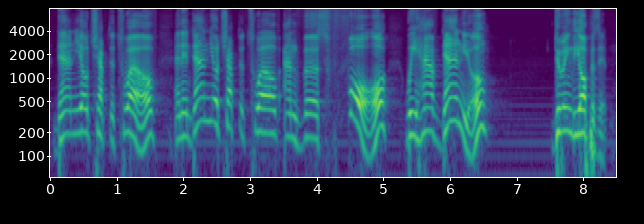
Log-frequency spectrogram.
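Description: Over a quiet background, a man with a British accent speaks very slowly in a high pitch. His intonation is lively. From England, child of immigrant parents. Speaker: preacher. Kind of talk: sermon. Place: church. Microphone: lapel.

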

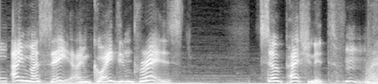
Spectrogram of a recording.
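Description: A female-sounding voice in a put-on character voice speaks high in pitch at a fairly slow pace, with clear background noise.

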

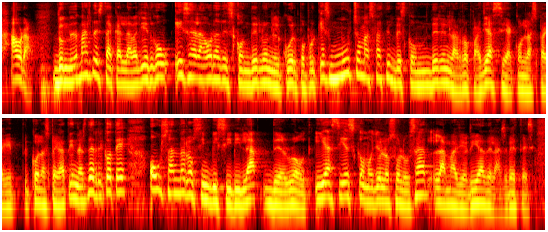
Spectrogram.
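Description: A man's fairly high voice with very wide pitch swings, at a fairly quick pace against a quiet background. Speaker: photography and video educator; video educator. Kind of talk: tutorial. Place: studio. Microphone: lapel.

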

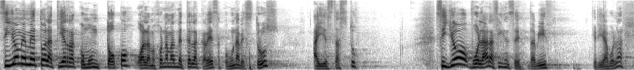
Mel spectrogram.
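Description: A man speaks with a high pitch and very wide pitch swings at a fairly quick pace. He leaves long, frequent pauses. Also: quiet background. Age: 50s. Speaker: pastor; preacher. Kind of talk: sermon. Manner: halting. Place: church.

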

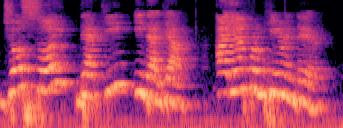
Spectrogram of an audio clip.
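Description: Strong room echo surrounds a woman speaking at an extremely high pitch. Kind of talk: spoken word poetry. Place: stage. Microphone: pa.

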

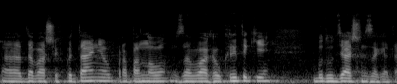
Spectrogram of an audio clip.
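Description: A man with a fairly high pitch, a dark, mellow tone, and a somewhat breathy quality, at a moderate pace with monotone, flat intonation and audible room echo. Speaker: opposition politician, diplomat. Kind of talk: formal speech. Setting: conference stage with audience.

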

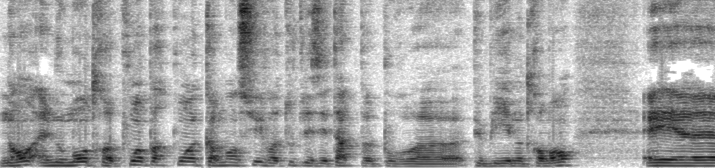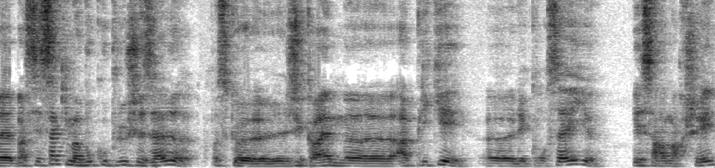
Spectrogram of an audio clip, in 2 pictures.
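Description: Male voice, medium tempo, normal rise and fall in pitch. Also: fairly high pitch for a man. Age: 30s. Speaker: aspiring novelist and book reviewer vlogger; book reviewer vlogger. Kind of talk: book review monologue. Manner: hesitant with frequent fillers. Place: home room.

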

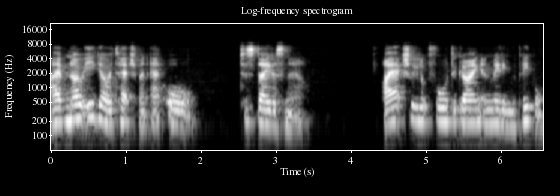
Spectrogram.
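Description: Against a quiet background, a woman talks in an Australian accent. Her pace is fairly quick and her intonation fairly even. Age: 50s. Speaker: spiritual blogger. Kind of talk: reading aloud; monologue. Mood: calm, reflective. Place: home room.

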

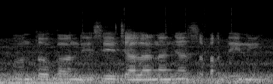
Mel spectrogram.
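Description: A man speaking at a fairly slow pace over loud background noise. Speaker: driver vlogger. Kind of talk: casual vlog commentary. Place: car. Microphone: phone near.

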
